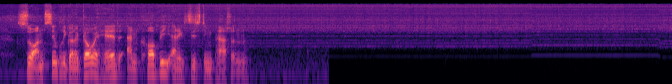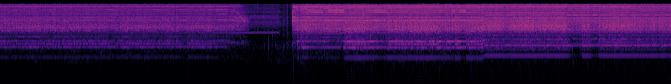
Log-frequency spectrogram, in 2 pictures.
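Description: A milling machine whirs steadily as its cutter grinds into metal.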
